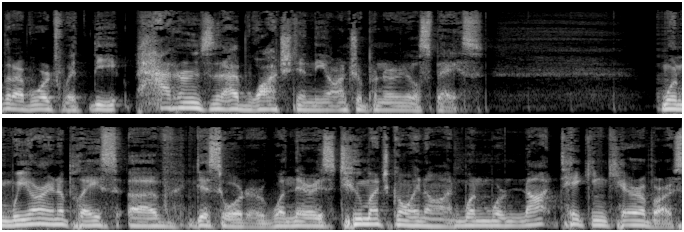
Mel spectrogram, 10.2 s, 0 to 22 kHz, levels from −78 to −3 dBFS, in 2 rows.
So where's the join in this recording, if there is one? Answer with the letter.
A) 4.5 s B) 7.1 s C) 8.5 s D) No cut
C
